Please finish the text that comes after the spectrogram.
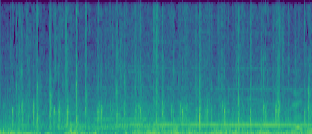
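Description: Spectators at the World Superbike race podium at Assen applaud winner Alvaro Bautista, with steady dense clapping and crowd babble sustained throughout, a faint tone running underneath.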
